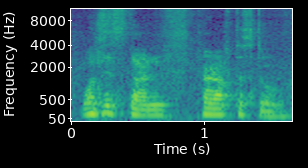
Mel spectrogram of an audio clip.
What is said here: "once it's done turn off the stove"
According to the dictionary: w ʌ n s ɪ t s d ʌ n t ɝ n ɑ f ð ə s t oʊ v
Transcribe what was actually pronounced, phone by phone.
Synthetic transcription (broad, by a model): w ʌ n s ɪ t s d ʌ n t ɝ ɑ f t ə s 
